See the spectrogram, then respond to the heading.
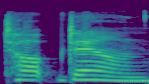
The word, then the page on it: top-down: American English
